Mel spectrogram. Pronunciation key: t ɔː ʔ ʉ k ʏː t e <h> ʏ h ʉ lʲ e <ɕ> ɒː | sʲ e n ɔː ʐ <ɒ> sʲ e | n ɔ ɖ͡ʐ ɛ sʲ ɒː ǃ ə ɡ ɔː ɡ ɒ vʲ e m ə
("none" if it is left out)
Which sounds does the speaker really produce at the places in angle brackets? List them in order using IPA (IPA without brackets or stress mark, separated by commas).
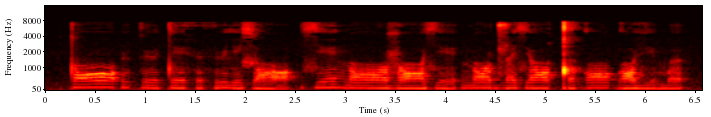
h, ɕ, ɒː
